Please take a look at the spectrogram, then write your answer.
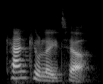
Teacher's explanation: There are 4 syllables and the first one is stressed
